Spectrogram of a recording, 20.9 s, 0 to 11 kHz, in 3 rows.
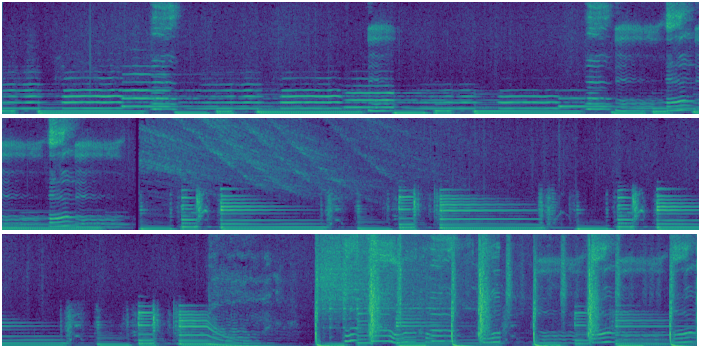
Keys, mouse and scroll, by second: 11.2-12.2 typing.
